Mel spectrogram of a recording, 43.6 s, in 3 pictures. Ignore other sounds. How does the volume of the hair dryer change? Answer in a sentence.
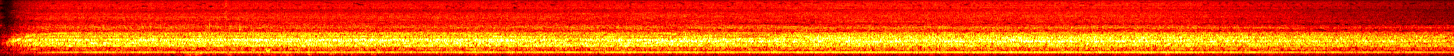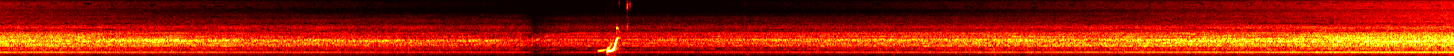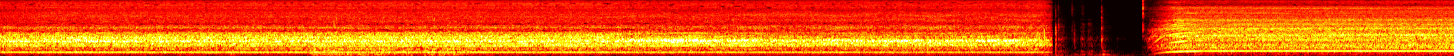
The volume of the hair dryer goes down, then up.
